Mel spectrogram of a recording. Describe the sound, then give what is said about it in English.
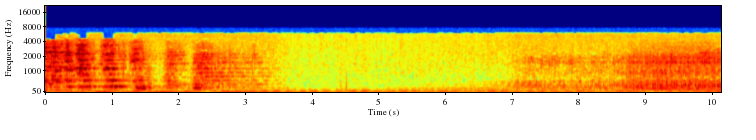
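A car engine idles with a steady low rumble, rougher and more tonal at first, then settling before swelling slightly louder near the end as the car pulls up. “You in that car! Drive on, no stopping here.”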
